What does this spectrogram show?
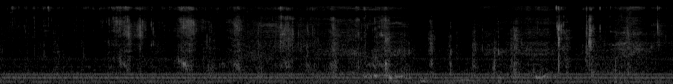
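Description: A person biting into a homemade fried onion ring and chewing it close to the microphone, with irregular small crunches and mouth clicks.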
